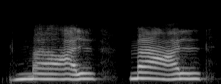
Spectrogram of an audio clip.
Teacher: لام کی جو مخرج ہے وہ زبان اوپر جا کے تھوڑی دیر ٹکے گی. ٹکنے کی وجہ سے یہ جو لام کی چلتی ہوئی آواز محسوس ہو رہی ہے وہ آئے گی.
